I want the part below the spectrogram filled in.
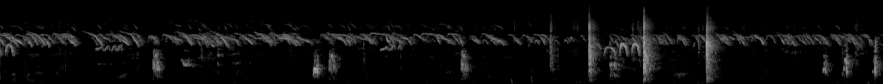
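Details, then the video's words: Young turkeys give a constant flock chorus of thin, high, falling peeps, many birds calling at once, broken by a few sharp louder clicks or knocks near the middle and some lower chirps. "Filhotes de peru"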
